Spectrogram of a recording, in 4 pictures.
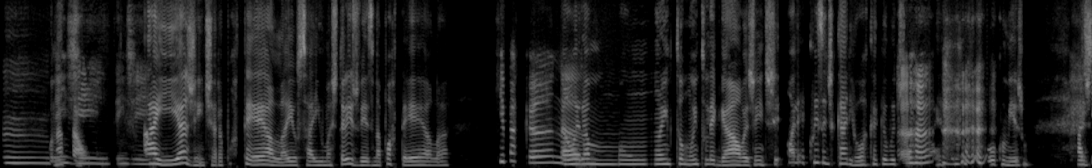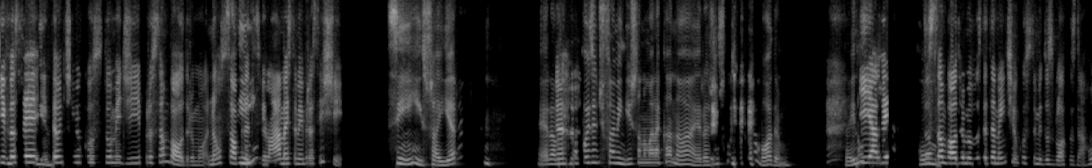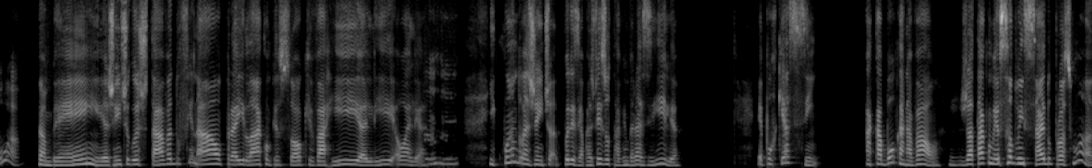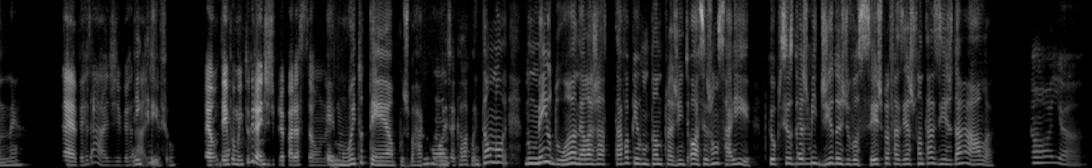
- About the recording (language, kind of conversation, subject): Portuguese, podcast, Qual festa popular da sua região você mais gosta?
- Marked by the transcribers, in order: other background noise; static; laugh; unintelligible speech; laugh; distorted speech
